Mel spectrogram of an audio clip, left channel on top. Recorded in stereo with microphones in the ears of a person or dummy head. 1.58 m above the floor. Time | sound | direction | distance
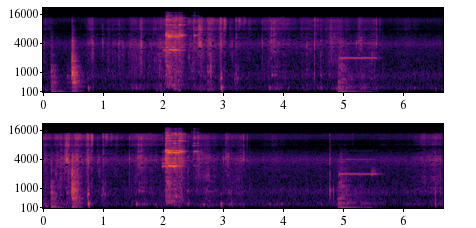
0.1 | a sliding door | 20° right (ahead or behind) | 1.6 m
2.0 | breaking glass | 50° right (ahead or behind) | 1.3 m
4.9 | a microwave | 25° right (ahead or behind) | 0.9 m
